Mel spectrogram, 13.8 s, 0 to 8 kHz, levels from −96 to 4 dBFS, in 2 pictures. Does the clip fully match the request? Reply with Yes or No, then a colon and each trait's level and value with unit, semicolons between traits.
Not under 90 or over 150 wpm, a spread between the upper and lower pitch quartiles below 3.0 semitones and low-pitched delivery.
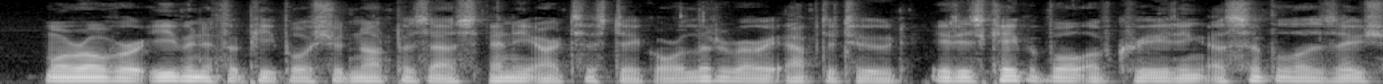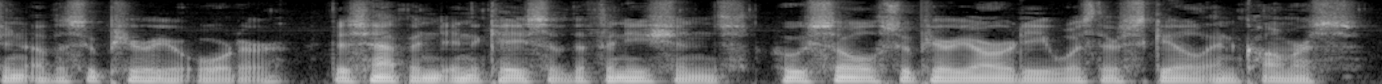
No: average, 175 wpm; narrow, 2.6 semitones; very low, 75 Hz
